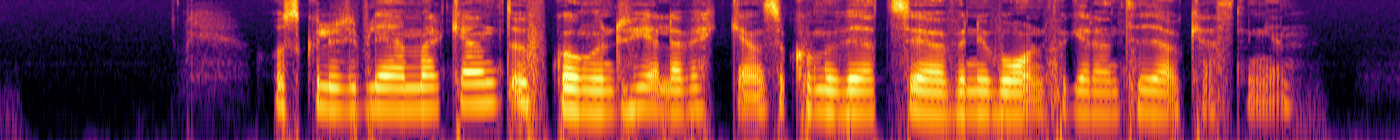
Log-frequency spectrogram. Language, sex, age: Swedish, male, 25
